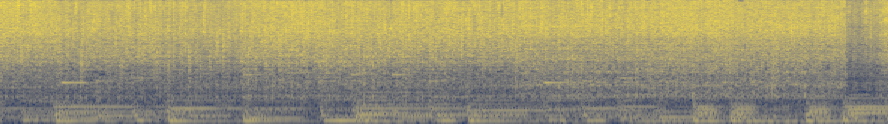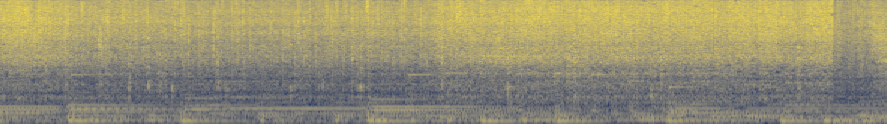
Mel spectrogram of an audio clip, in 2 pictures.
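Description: Chopped onion, green onion and diced Spam frying in a stainless steel pan, sizzling steadily as a wooden spatula stirs them. The sizzle dips briefly about six seconds in and again just before the end, over background music.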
